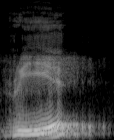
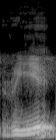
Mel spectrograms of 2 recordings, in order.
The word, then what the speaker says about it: rie: Go to re, re as in rie, re as in rie, which means eat.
